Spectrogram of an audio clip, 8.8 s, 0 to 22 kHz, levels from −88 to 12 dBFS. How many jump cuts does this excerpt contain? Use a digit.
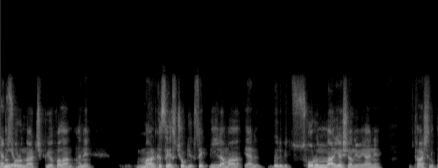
0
